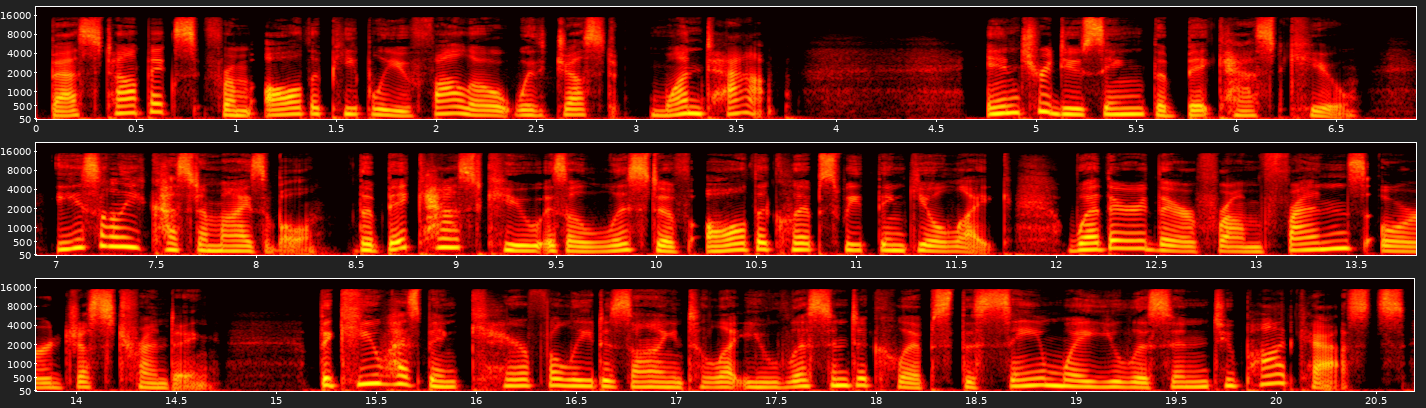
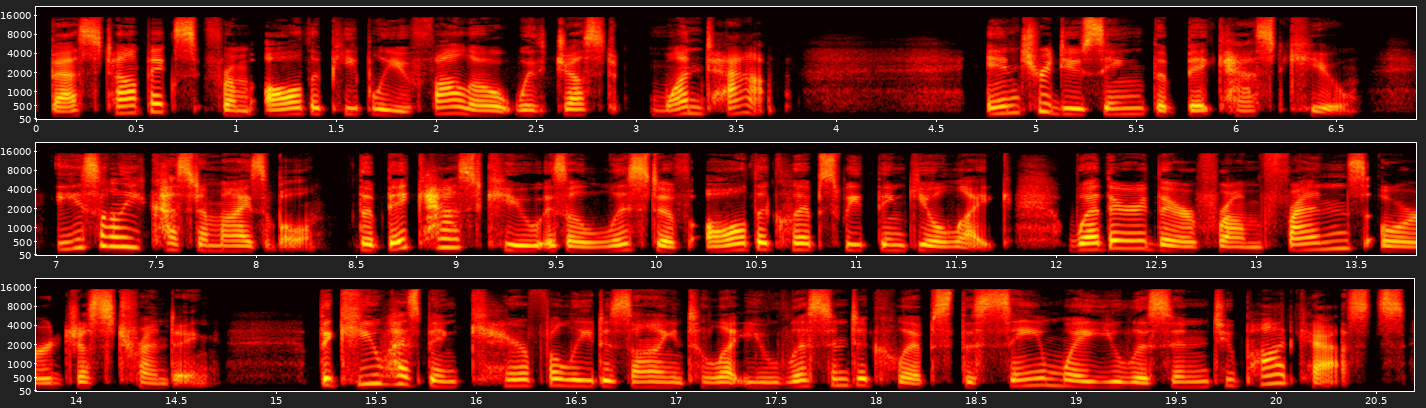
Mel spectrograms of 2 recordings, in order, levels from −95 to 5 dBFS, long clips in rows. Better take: first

